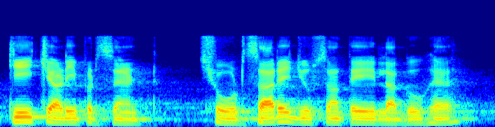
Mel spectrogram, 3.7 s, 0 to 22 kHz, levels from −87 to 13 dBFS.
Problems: background sounds at intervals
